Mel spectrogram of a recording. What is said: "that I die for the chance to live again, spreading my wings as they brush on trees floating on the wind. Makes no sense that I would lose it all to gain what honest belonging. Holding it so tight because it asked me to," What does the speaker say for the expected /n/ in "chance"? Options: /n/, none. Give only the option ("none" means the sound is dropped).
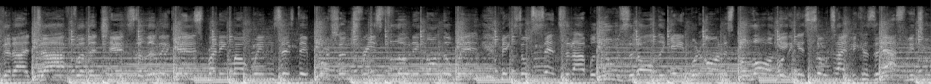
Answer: /n/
